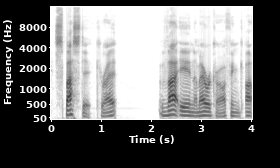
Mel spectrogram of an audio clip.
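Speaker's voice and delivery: usual speaking voice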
